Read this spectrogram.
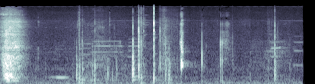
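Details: A single sharp sneeze from a baby boy who often gets hiccups, followed by soft clicks and rustling.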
